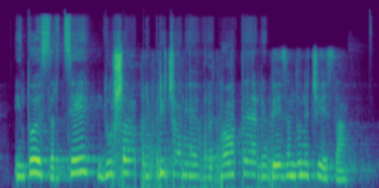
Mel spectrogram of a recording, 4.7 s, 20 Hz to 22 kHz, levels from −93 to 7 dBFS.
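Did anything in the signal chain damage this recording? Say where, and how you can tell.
Yes, a call bitrate drop at the codec stage: from 1.38 s, just after "to je srce", the speech turns coarse and muffled through the end, with the top band narrowing from 20 kHz to 8 kHz, consistent with the encoder falling from roughly 32 to 7 kbps, its lowest rate holding for about 1.9 s.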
